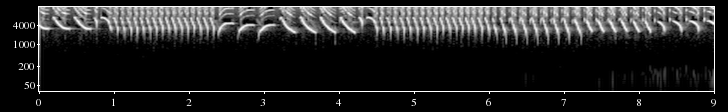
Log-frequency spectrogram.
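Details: Long-rolling canary song with emotional chirps, played to train other canaries: looping whistled notes followed by extended fast rolls of descending high chirps lasting several seconds.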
